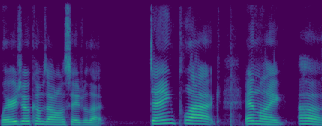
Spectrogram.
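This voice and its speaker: A woman's animated, fairly high-pitched voice in an American accent, at a moderate pace, on a very clean recording with a silent background. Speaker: singer-songwriter. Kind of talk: casual chat.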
